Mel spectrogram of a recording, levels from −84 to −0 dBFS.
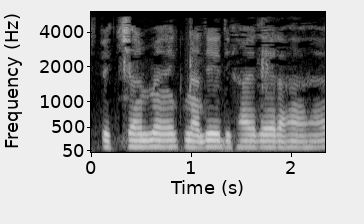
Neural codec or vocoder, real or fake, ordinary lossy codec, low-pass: none; real; MP3, 24 kbps; 5.4 kHz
